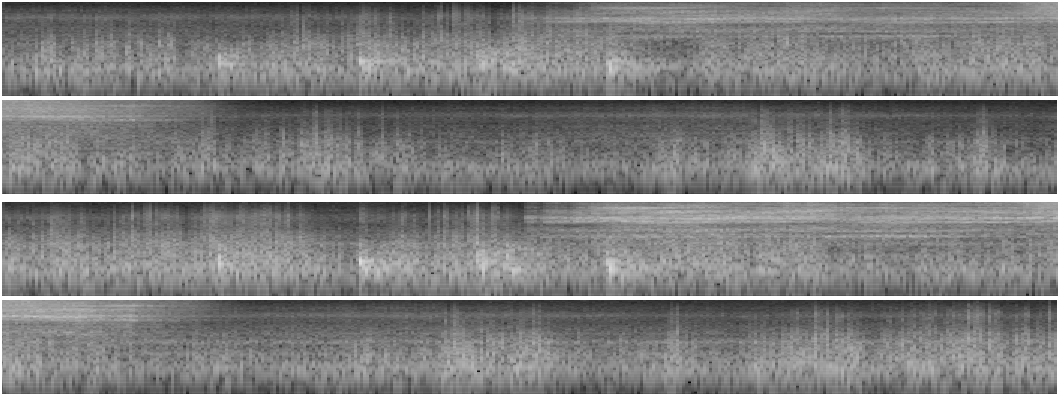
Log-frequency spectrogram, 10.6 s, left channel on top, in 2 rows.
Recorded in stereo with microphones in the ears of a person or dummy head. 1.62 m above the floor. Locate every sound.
1.1 s footsteps: 45° right (ahead or behind), 2.5 m; by 3.3 s 40° right (ahead or behind), 3.5 m
2.6 s cutlery clinking: 25° right (ahead or behind), 4.5 m
4.9 s a whoosh: 5° left (ahead or behind), 1.8 m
